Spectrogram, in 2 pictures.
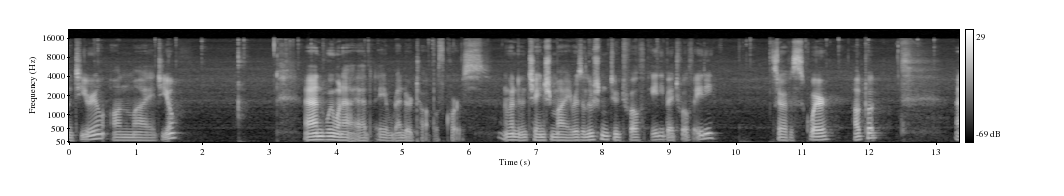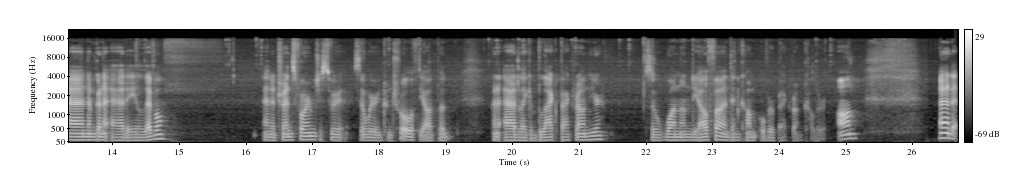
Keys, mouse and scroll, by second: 0.5 click, 1.4 click, 1.7 click, 2.6-4.2 typing, 3.3 click, 4.5 click, 5.5 click, 6.3 click, 7.1 click, 7.9 click, 10.3 click, 10.6 middle click, 11.1 click, 11.4 click, 11.9 click, 14.5 right click, 14.7-15.4 typing, 15.8 click, 16.3 click, 16.8 right click, 17.0-17.9 typing, 18.2 click, 18.7 click, 19.7 click, 21.0 click, 21.7 click, 22.7 click, 24.6 click, 25.9 click, 26.5 alt+n.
